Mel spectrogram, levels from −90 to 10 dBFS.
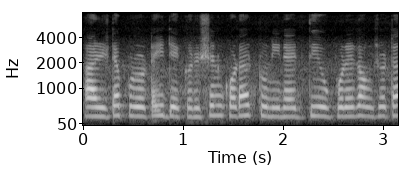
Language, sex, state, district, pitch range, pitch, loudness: Bengali, female, Tripura, West Tripura, 240-255 Hz, 250 Hz, -18 LUFS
